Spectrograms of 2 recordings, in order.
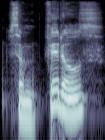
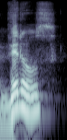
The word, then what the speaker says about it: vittles: And he came over, you know, for some fiddles. Is that how you say it? Vittles.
